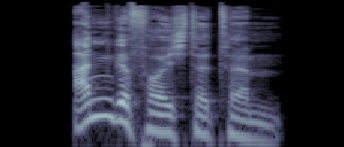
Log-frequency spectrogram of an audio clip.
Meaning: strong dative masculine/neuter singular of angefeuchtet
- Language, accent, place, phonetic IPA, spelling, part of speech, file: German, Germany, Berlin, [ˈanɡəˌfɔɪ̯çtətəm], angefeuchtetem, adjective, De-angefeuchtetem.ogg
